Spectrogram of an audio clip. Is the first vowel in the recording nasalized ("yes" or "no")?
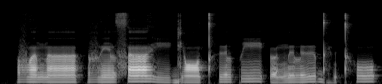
yes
